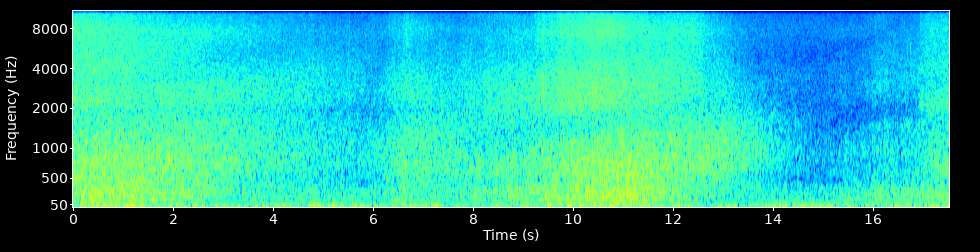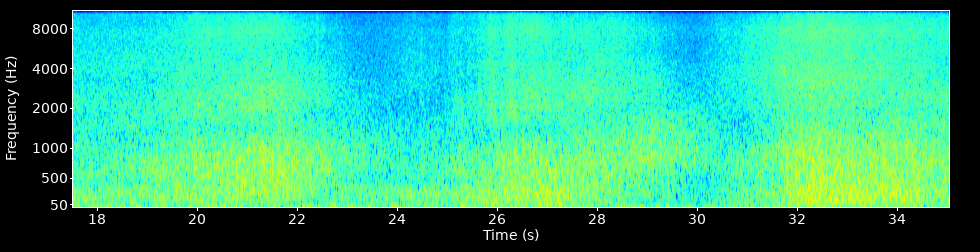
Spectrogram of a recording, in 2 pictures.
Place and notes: Taitung City, Taiwan - Sound of the waves
At the seaside, Sound of the waves, Very hot weather
Zoom H6 XY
